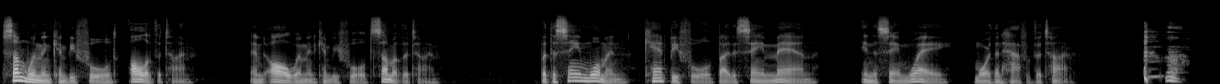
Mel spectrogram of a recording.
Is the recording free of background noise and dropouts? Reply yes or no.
no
